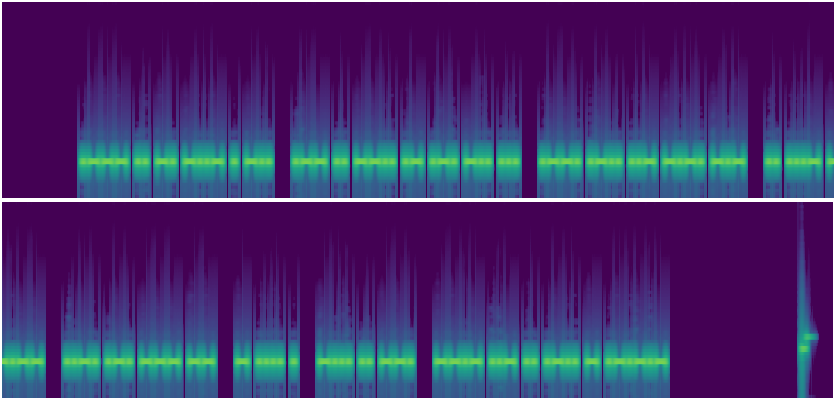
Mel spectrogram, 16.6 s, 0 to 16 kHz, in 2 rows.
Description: Morse code, heard as a keyed tone, about 36 wpm, 700 Hz. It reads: JINXED WIZARDS PLUCK IVY FROM THE BIG QUILT.
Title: Pangram Challenge v2 - 35wpm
